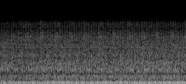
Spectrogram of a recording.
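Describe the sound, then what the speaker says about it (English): A 1950 tractor with an overhauled engine idles up close, a loud, even low-pitched throb with a regular chugging pulse and no voices. "this is a tractor."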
